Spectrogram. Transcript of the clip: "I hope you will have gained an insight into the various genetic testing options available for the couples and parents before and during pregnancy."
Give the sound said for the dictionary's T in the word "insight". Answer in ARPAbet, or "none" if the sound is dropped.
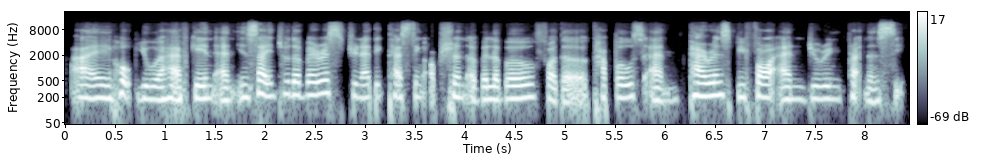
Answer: none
